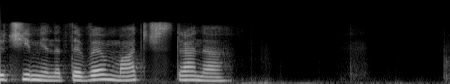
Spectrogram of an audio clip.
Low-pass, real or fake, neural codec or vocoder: 7.2 kHz; fake; codec, 24 kHz, 0.5 kbps, DualCodec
